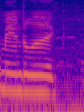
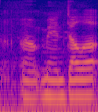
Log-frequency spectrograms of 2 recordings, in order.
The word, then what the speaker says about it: Mandela: yeah no but yeah share your mandala Mandela effect I keep saying it wrong Mandela effect experiences we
